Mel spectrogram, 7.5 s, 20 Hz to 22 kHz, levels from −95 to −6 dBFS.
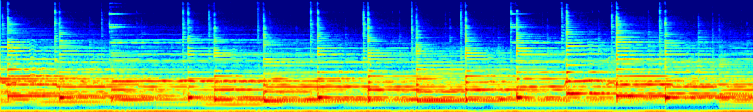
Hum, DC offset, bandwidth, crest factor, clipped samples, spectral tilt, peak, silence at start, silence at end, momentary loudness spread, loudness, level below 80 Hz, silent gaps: none; under 0.1%; 16 kHz; 16 dB; under 0.1%; -3.5 dB/octave; -2 dBFS; 0 s; 0 s; 4 LU; -18 LUFS; -36 dBFS; none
